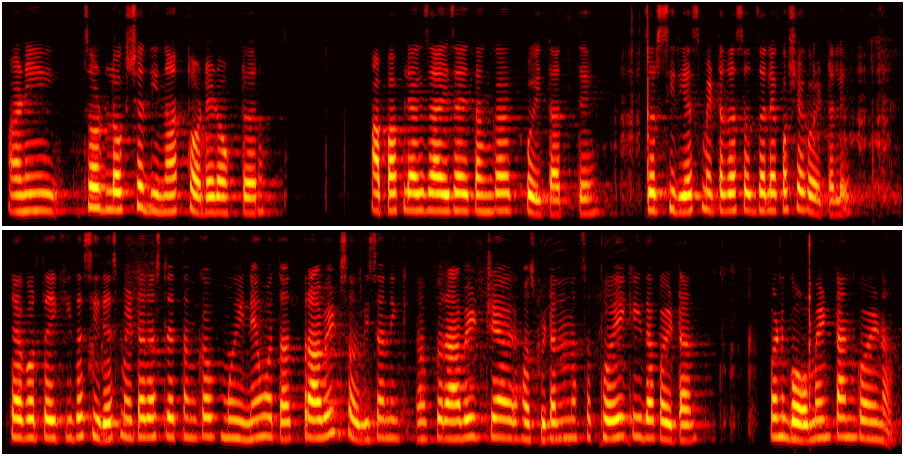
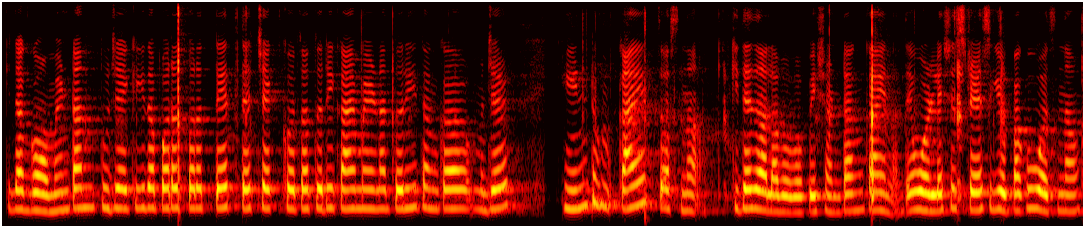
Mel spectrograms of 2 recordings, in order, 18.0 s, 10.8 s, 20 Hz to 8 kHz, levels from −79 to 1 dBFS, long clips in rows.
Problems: background sounds at intervals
